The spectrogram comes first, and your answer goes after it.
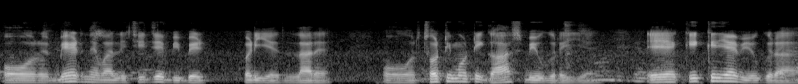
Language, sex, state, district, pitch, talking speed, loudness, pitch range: Hindi, male, Rajasthan, Bikaner, 100 Hz, 175 wpm, -19 LUFS, 95-125 Hz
